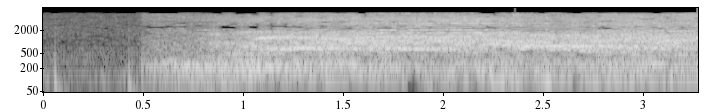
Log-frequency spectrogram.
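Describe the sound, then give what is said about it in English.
An audience cheers in agreement, swelling from quiet into a loud roar within about a second. The roar then holds as sustained shouting and whooping. “You hear that? That's the scary part. The people in the audience actually agree with him.”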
